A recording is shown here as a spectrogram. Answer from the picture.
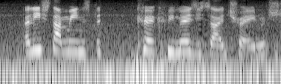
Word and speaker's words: Kirkby: it as well don't can actually pronounce this Kirby which is the little pink marshmallow thing from Nintendo but no it's Kirkby listen is Kirkby Mery side just to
